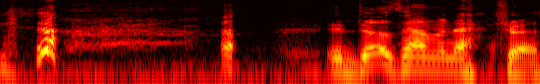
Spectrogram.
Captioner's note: laughs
